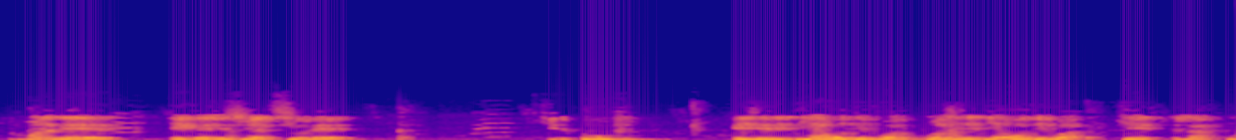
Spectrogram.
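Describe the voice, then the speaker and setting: An indignant man from Congo pleads his own defense, emphatic and repetitive, his voice fairly high for a man. He is heard from across an echoey courtroom on a dull, muffled recording with faint background noise. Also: distant mic. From Congo (DRC). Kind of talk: courtroom self-defense statement.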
